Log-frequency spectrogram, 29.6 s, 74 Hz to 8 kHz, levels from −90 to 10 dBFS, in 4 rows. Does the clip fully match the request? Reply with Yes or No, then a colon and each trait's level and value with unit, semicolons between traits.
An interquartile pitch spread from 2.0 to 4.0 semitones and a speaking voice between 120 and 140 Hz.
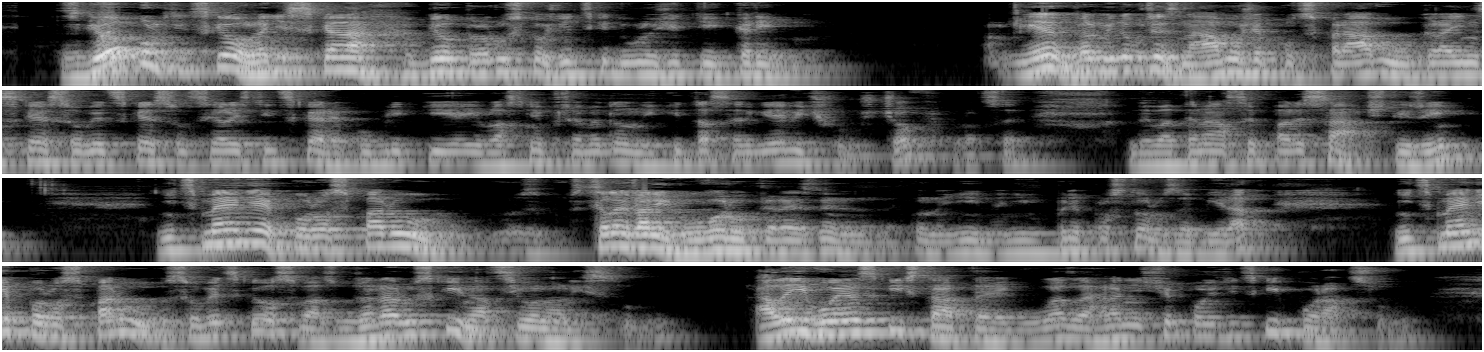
No: average, 4.7 semitones; low, 135 Hz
